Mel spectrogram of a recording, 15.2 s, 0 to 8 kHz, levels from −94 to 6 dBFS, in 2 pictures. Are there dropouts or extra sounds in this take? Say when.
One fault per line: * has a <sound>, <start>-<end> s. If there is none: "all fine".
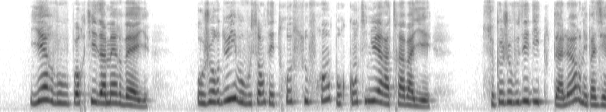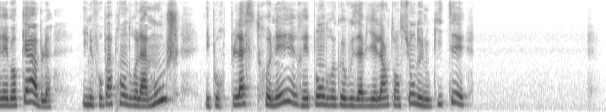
all fine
